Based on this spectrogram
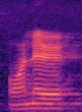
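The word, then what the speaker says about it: honour: एच इज़ not pronounced at the beginning of many words. शुरू में बहुत सारे जो अल्फाज हैं जिनके शुरू में एच आता है उनमें एच प्रोनाउंस नहीं होता।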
